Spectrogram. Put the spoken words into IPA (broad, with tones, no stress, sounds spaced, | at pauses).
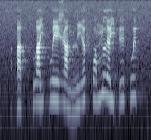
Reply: ʔ a˨˩ t̚ h w a˧ j h w e˧ ɣ a˧˩ n l i˨˦ ə̯ f ɔ˨˦ m l ə˧ j ʔ ɨ˧ h w ɨ˦˥ p̚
